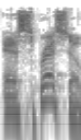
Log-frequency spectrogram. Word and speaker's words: espresso: of people say Etc it's like espresso people add the X that's not there it's not espresso it's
